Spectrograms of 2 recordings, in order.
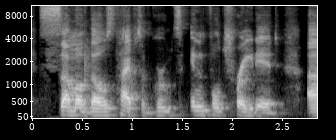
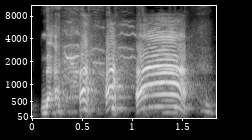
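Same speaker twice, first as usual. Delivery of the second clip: long loud high laugh; 7 dB louder than usual. Real, not acted. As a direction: break into laughter. Laughs at her show sign-off.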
